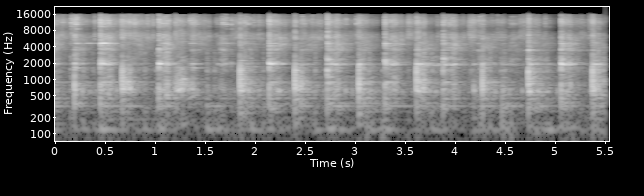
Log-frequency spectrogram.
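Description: Split chickpeas (chana dal) being stirred as they dry-roast in a stainless steel kadai: a spatula scrapes and clinks against the steel about three times a second, each stroke ringing briefly, with the hard lentils rattling across the pan.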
